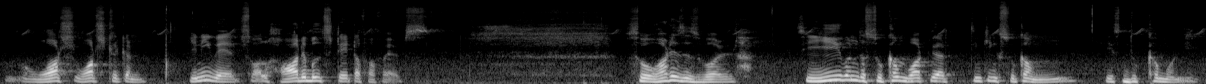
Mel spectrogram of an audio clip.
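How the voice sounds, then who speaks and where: A man delivers a spiritual discourse to a retreat audience in a hall, emphatic and repetitive, leaning on rhetorical questions. His voice is a little high, warm and slightly rough, unhurried with long pauses.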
